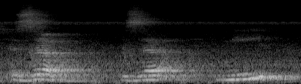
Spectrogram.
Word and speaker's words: ज़मीन: उसके बाद पढ़ेंगे ज, मीन, न, ज, ज़मीन, जमीन।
